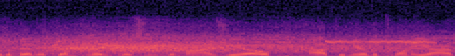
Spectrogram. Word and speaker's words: DiMaggio: It's spelled like looks like it's Domingo, but it's DiMaggio.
